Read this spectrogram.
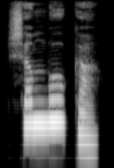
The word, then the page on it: ಶಂಬುಕ: kannada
